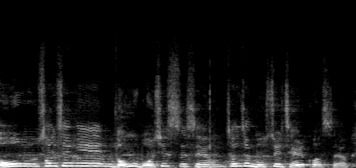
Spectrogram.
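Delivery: normal talking voice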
